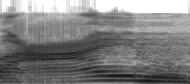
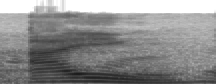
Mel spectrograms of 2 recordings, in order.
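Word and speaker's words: عين: Q 1 2 t ini huruf Ain Pak ya jadi jangan aing ini bukan huruf Sunda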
